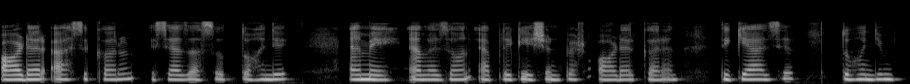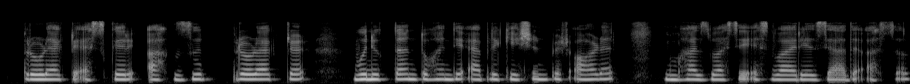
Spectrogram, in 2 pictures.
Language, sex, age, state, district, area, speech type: Kashmiri, female, 18-30, Jammu and Kashmir, Shopian, rural, spontaneous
